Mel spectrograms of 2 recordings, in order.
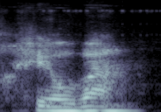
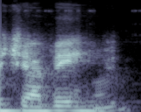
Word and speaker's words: Jehová: Es Yod, Jebaue, que pronunciamos Jehová, o Yahvé también, ¿no?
